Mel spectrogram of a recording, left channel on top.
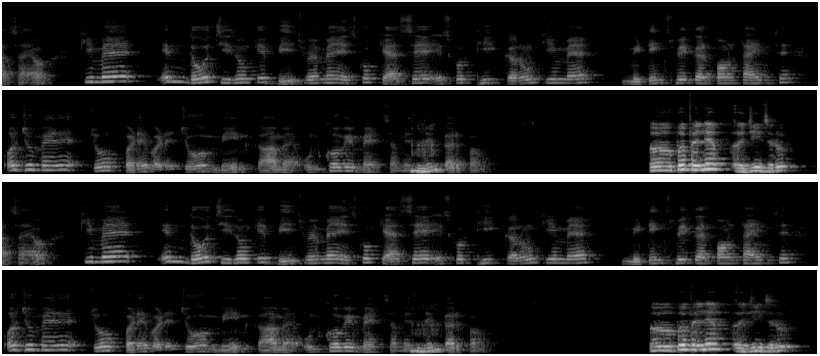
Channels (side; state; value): both; normal; correlation 0.41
